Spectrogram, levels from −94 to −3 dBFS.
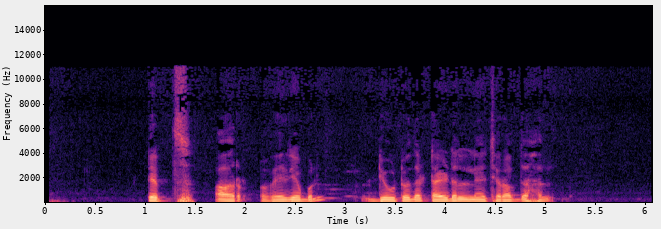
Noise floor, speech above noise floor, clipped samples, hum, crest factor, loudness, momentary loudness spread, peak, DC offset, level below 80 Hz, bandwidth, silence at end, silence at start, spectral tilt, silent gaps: -68 dBFS; 48 dB; under 0.1%; none; 18 dB; -21 LUFS; 10 LU; -4 dBFS; under 0.1%; -46 dBFS; 11 kHz; 1 s; 1.05 s; -9 dB/octave; none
